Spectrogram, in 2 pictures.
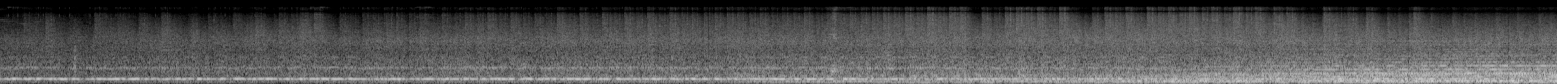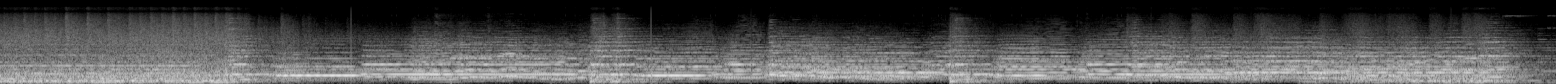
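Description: Concert band playing: a held, full chord texture swells steadily for about eighteen seconds, then gives way to a louder brass-led passage of moving chords.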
